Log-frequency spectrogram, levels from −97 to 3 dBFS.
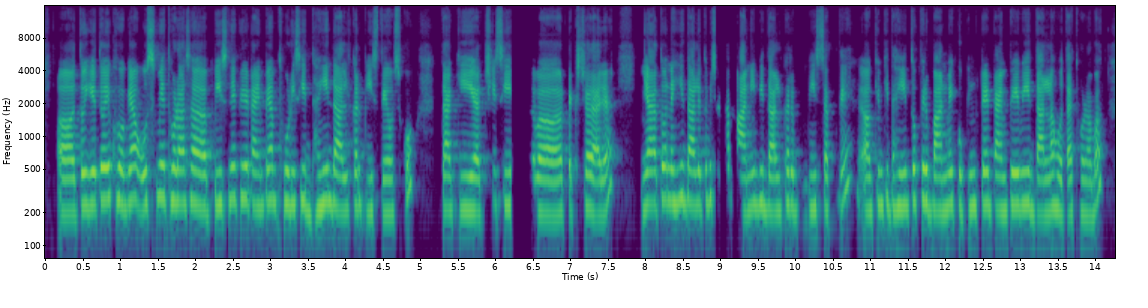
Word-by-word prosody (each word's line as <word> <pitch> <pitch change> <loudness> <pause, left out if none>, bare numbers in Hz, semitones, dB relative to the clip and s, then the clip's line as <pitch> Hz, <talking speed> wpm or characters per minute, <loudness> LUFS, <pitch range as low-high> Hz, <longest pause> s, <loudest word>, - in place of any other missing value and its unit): अ, 205 0 +3
तो 230 - +4
ये 235 0 +4
तो - - +7
एक 265 +1 +4
हो 255 -2 +3
गया 255 +2 +3 0.2
उसमें 275 +3 +1
थोड़ा 250 -1 +4
सा 235 -2 +5
पीसने 240 +2 0
के 270 0 +1
टाइम 230 -2 -1
पे 255 - +1
हम 255 -1 -1
थोड़ी-सी 245 +1 0
दही 220 +4 -1
डालकर 215 +2 -1
पीसते 205 0 -5
हैं 200 - +1
उसको 290 - -5 0.4
ताकि 215 0 0
अच्छी-सी 235 +3 -4 0.3
तब 205 0 +1 0.4
टेक्सचर 225 -1 0
आ 195 -1 +4
जाए। 210 - 0 0.4
या 240 +2 +3
तो 265 +2 +2
नहीं 255 +1 0
डाले 240 -2 +2
तो 255 +2 -5
भी 260 - -4
चलता 265 0 -10
है - - -20
पानी 215 +2 0
भी 240 +1 -2
डालकर 215 +1 0 0.2
पीस 220 0 -6
सकते 220 +2 -4
हैं 360 - -4
अ, 210 - +1
क्योंकि 235 +3 -5
दही 225 0 -1
तो 250 - +3
फिर 255 -1 +6
बाद 210 0 +3
में 230 +2 +1
कुकिंग 225 0 -3
के 240 -1 +4
टाइम 220 -2 0
पे 235 +1 +4
भी 240 0 +2
डालना 205 0 +1
होता 205 -3 0
है - - 0
थोड़ा-बहुत। 200 - -2
230 Hz, 240 wpm, -23 LUFS, 215-245 Hz, 0.4 s, तो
